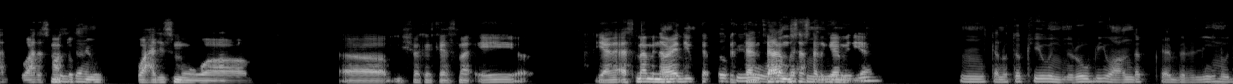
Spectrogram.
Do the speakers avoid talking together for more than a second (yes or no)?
no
